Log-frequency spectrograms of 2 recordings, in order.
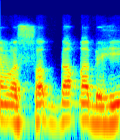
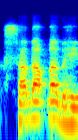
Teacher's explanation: انہوں نے وصدق بہی کو صدق بہی پڑھا، یعنی تشدید کا اظہار نہیں کیا ہے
